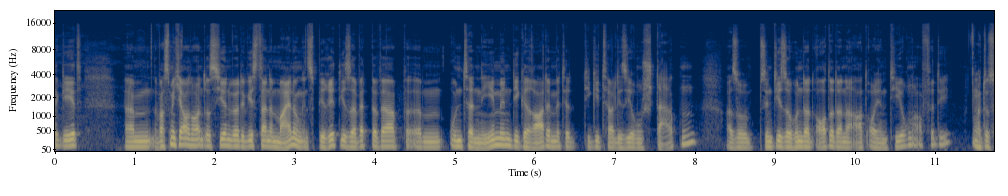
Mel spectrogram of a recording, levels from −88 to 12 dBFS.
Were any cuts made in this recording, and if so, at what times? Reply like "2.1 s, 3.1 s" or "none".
none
